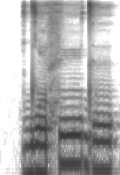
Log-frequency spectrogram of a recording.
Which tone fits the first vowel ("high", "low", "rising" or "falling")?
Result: low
